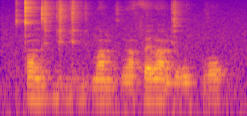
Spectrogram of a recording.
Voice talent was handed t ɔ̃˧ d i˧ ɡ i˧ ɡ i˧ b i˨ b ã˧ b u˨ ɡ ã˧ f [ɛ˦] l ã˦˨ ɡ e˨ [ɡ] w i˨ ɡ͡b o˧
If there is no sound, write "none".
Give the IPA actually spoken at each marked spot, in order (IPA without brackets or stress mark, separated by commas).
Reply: ɛ˦, none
